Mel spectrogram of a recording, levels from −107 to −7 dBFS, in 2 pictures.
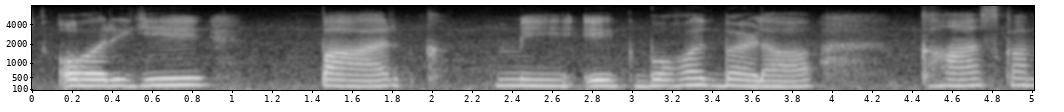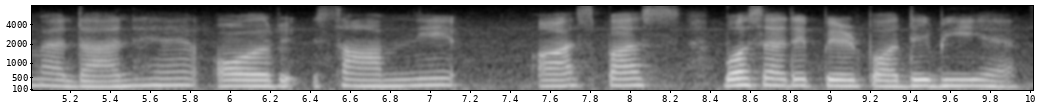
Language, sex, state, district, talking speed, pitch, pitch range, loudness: Hindi, female, Bihar, Kishanganj, 115 wpm, 215 Hz, 205-225 Hz, -26 LUFS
